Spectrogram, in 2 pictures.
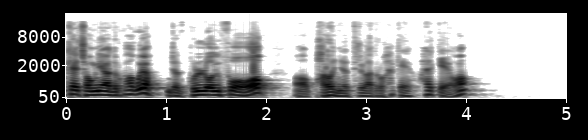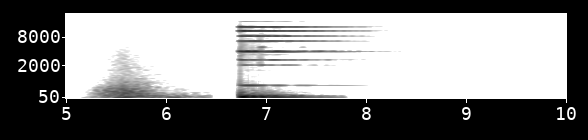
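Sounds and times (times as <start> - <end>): bell-like chime ringing: 6.8 - 8.6.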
